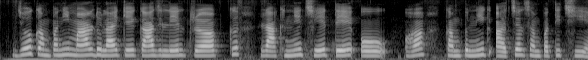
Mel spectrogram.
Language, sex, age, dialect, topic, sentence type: Maithili, female, 18-24, Eastern / Thethi, banking, statement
